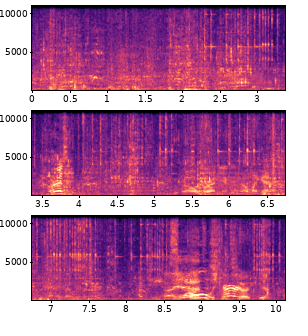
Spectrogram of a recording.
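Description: Water lapping against a small boat's hull, with faint voices now and then.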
